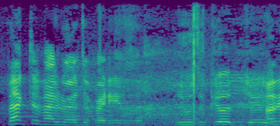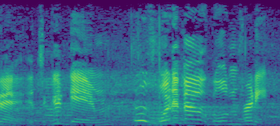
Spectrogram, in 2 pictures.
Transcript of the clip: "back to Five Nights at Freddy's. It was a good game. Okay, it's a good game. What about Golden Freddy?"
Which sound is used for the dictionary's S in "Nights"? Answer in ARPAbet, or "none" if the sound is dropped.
none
